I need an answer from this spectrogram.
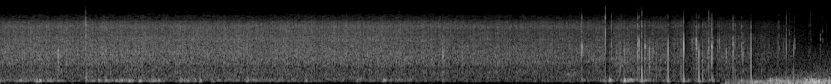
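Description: Steady rain pattering on a tent's nylon fabric, heard from inside the tent. Near the end come a run of sharp clicks and knocks, then wind buffeting the microphone.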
